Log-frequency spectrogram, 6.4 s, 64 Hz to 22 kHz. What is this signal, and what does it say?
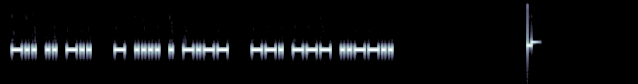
Morse code, heard as a keyed tone, about 36 wpm, 700 Hz. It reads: DID THEY GO?
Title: Sentences from Top 1600 Words 35wpm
